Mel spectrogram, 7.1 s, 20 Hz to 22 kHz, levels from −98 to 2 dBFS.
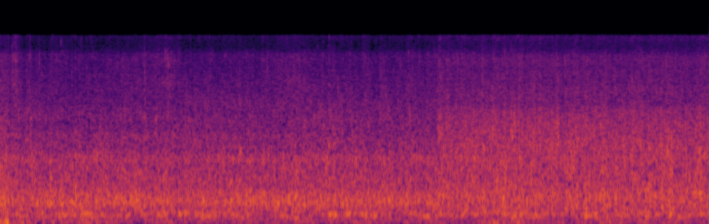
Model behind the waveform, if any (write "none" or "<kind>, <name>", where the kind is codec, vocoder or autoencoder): none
